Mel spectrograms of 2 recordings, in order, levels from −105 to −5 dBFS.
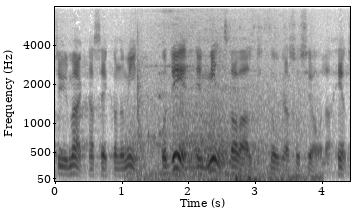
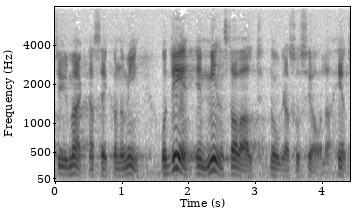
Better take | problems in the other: second | background sound (Sliding door); 9 dB below the speech

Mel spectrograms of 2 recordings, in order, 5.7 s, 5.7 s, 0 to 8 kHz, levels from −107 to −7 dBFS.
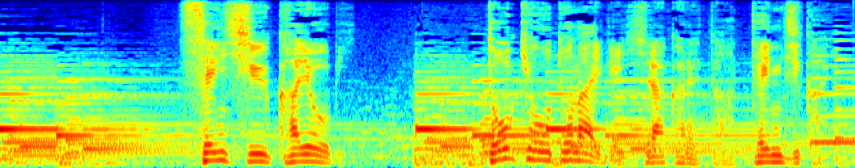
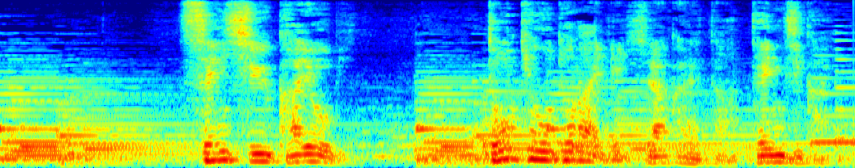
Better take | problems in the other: first | room echo; dies away in 0.3 s

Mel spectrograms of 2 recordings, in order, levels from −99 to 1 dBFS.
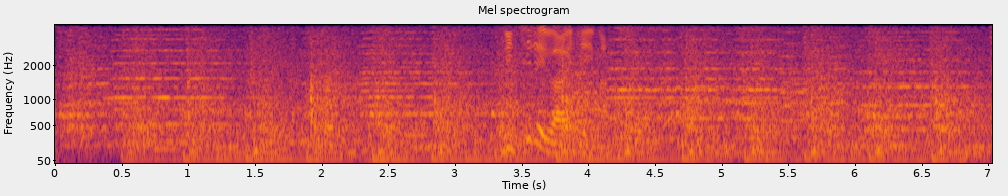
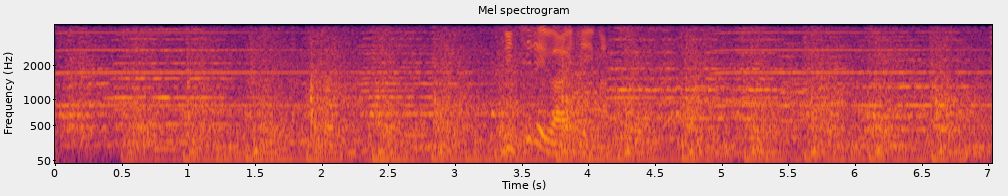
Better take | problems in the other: first | background sound (Trumpet); 12 dB below the speech

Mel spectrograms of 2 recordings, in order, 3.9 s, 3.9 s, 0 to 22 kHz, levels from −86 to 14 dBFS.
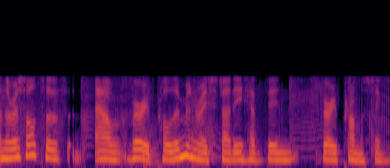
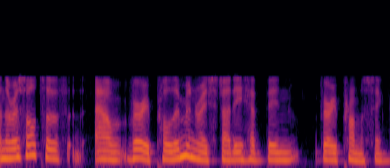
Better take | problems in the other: second | background sound (Fart); 19 dB below the speech

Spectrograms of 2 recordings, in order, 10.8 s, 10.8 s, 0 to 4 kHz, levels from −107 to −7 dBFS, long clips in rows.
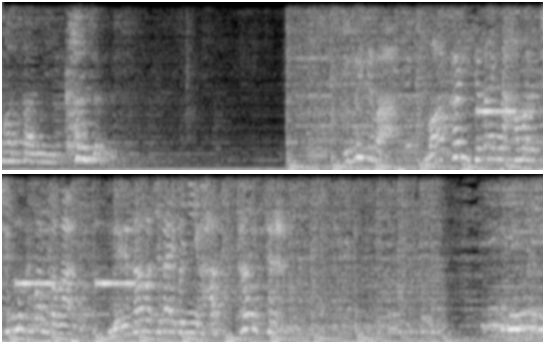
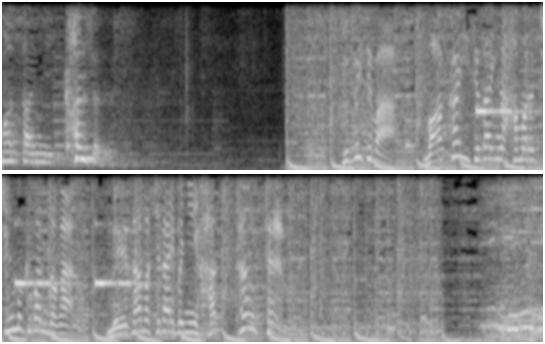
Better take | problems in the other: second | room echo; dies away in 0.3 s

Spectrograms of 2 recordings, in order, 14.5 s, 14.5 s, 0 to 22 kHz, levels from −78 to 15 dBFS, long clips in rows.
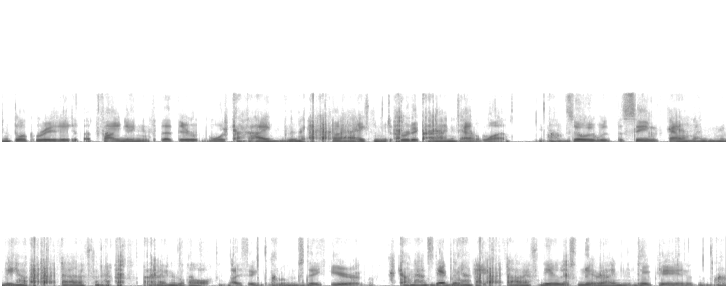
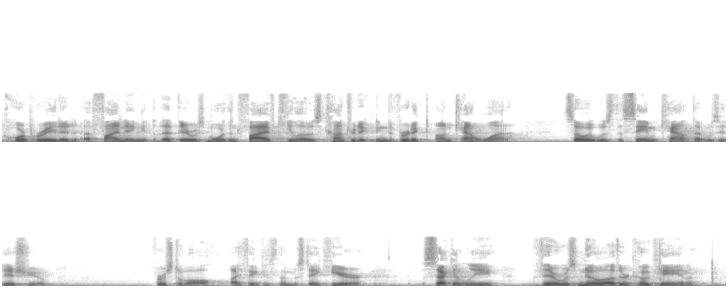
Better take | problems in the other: second | noise reduction (neural diffusion model UNIVERSE++)

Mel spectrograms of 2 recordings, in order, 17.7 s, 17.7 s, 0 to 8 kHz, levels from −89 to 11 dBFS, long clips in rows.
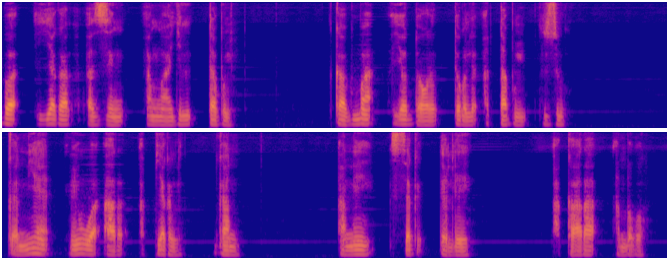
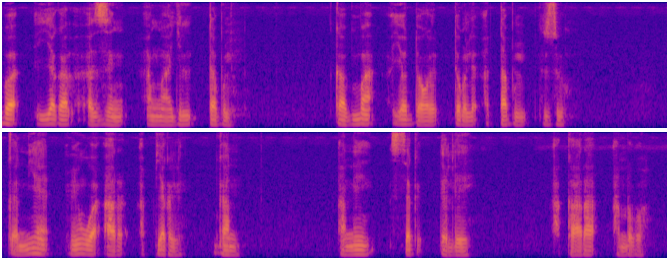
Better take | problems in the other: second | noise reduction (neural mask model DeepFilterNet 3)

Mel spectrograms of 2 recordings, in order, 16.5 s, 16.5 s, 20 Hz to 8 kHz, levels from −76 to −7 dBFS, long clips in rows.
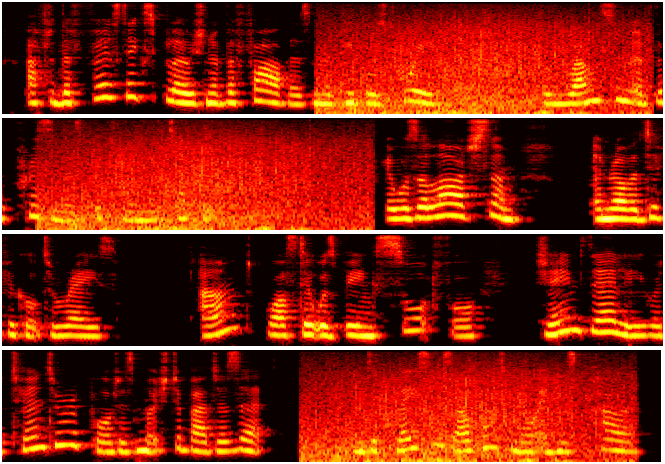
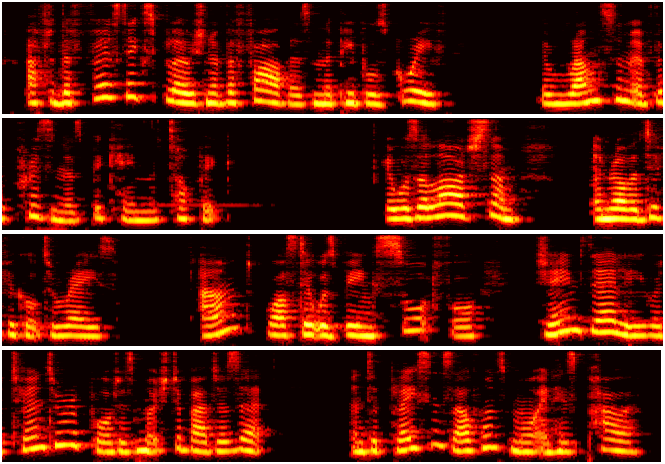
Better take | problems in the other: second | background sound (Waves, surf); 5 dB below the speech

